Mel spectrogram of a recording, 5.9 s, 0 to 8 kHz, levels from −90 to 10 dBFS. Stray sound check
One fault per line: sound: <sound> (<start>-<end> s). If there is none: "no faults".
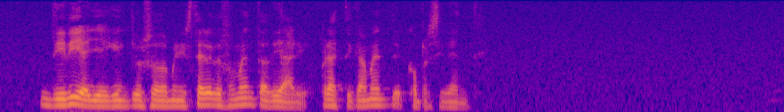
no faults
